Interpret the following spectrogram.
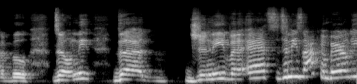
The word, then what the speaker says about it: Geneva: when people ask me I say my name is Geneva Geneva like the Lake Geneva like Switzerland Jenni would like to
